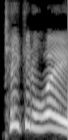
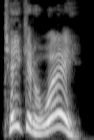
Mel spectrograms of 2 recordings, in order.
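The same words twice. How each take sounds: First: Much higher, louder panicked scream; rising terror. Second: Loud, higher panicked shout; frantic terror, first cry; terrified cry. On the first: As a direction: escalate the terror on take. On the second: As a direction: cry out as if something's choking you. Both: A narrator's reading. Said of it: "as if a prey to the most awful terror".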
